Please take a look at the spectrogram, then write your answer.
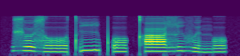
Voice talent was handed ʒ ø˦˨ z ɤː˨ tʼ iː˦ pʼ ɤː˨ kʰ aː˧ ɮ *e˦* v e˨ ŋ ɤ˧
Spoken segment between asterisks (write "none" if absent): i˦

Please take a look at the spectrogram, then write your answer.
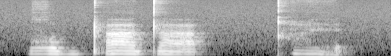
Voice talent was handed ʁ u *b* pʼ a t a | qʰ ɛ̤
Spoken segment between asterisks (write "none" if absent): b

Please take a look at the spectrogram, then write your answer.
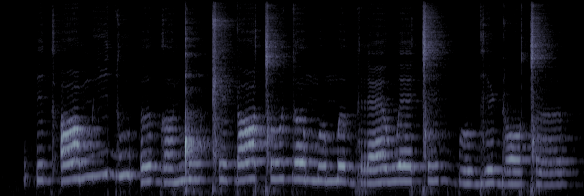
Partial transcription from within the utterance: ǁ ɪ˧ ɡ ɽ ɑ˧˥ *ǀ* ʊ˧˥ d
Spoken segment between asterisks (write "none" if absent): ǀ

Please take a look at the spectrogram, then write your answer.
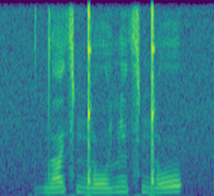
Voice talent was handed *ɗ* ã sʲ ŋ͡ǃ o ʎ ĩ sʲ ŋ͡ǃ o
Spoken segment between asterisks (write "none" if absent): d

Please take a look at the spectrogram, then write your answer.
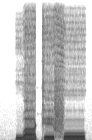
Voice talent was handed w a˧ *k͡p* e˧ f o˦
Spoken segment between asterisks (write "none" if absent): k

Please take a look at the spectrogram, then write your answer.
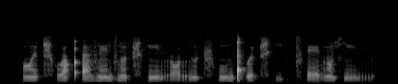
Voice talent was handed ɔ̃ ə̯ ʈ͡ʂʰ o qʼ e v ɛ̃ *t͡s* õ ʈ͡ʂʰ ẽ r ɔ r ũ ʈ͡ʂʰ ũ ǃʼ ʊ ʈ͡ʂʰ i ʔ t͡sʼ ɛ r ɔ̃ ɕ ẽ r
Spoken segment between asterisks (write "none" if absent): d͡z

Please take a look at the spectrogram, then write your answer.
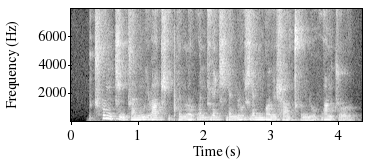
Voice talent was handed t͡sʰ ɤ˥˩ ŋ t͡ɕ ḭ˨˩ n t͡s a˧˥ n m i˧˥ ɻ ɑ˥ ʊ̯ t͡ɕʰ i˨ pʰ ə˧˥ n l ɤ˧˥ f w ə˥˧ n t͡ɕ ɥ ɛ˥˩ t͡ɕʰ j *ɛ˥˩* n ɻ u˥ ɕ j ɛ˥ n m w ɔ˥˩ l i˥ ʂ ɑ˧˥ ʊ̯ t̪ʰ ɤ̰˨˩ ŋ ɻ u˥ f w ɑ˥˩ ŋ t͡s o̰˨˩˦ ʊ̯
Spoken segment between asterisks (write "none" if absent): ɛ˧˥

